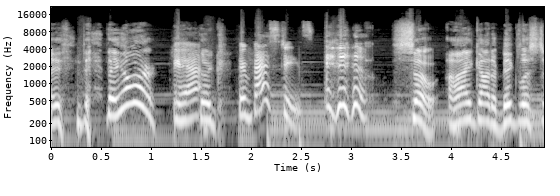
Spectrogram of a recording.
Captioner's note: laughs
